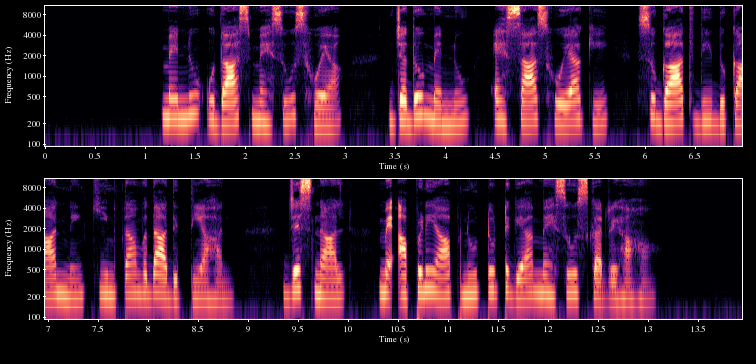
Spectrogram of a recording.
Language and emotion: Punjabi, sad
